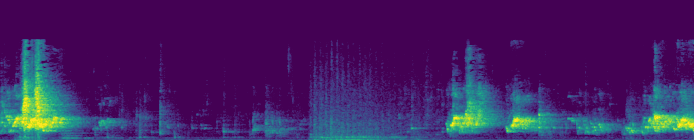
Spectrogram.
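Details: Budgerigars bathing in a bird fountain: bursts of bright, scratchy chirps open and close the clip, with a stretch of splashing, running water in between.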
